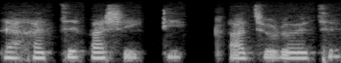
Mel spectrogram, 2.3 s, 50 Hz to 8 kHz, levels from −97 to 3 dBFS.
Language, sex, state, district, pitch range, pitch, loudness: Bengali, female, West Bengal, Dakshin Dinajpur, 220-245 Hz, 220 Hz, -29 LUFS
